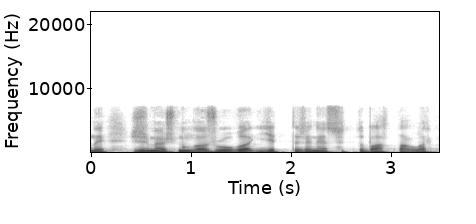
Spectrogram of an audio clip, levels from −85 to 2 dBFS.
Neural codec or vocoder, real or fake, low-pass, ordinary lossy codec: codec, 24 kHz, 1.2 kbps, DualCodec; fake; 7.2 kHz; none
